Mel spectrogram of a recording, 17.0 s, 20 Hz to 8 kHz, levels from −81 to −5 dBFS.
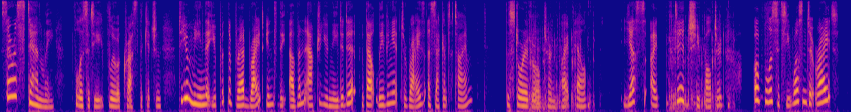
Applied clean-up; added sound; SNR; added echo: neural mask model RNNoise.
